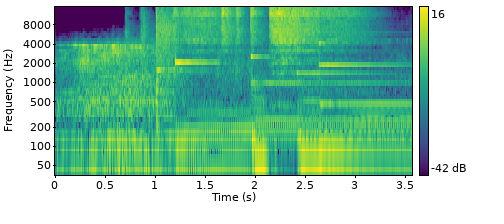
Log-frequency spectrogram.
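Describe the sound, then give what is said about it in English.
A heavy bus engine rumbles, its low drone stepping down in pitch as it slows, with a broad hiss of air brakes near the start. No one speaks. “A bus to a plane to a bus to a track.”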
